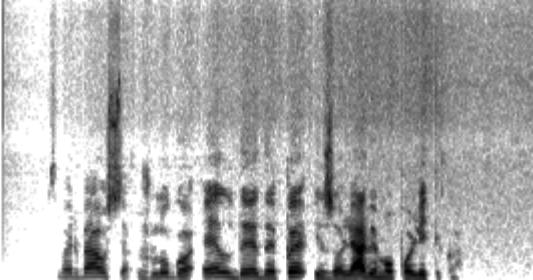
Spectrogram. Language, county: Lithuanian, Šiauliai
